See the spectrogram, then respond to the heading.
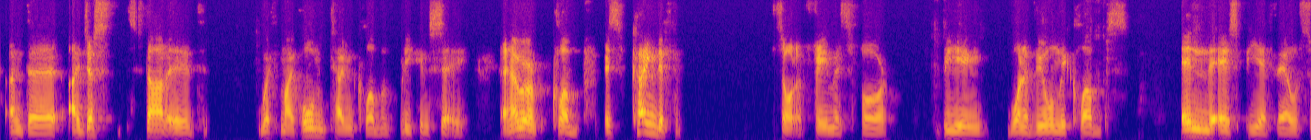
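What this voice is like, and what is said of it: Scottish accent. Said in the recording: “I'm guessing you can guess from my accent, I'm Scottish.”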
